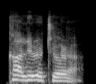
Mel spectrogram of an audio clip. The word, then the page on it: coloratura: Indian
